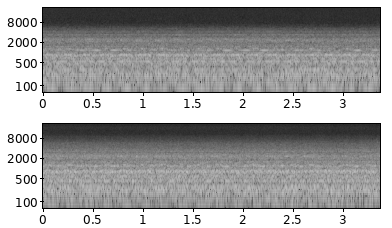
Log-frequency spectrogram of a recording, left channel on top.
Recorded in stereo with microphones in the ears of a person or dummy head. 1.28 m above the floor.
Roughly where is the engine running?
Right.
